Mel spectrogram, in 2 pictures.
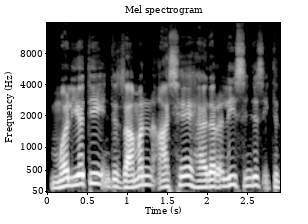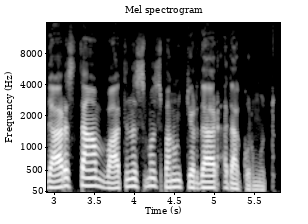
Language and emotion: Kashmiri, neutral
